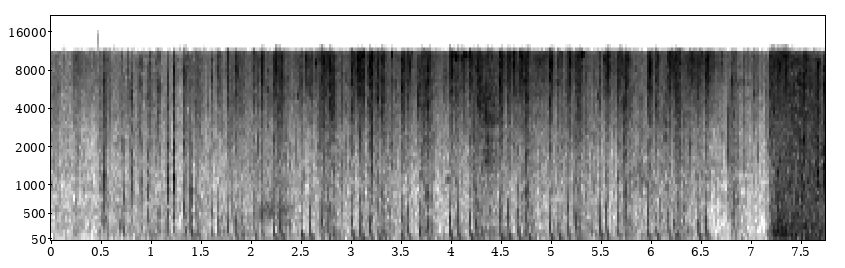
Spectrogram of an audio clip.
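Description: Rapid hoofbeats of a horse in the video game Ghost of Tsushima clatter in a steady galloping rhythm, close and loud, ending in a burst of low rumbling noise.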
